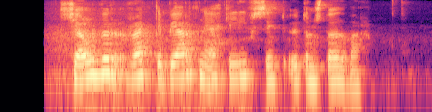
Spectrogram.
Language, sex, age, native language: Icelandic, female, 40-49, Icelandic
